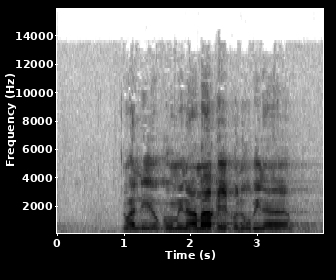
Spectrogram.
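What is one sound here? An elderly man chants into a microphone.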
